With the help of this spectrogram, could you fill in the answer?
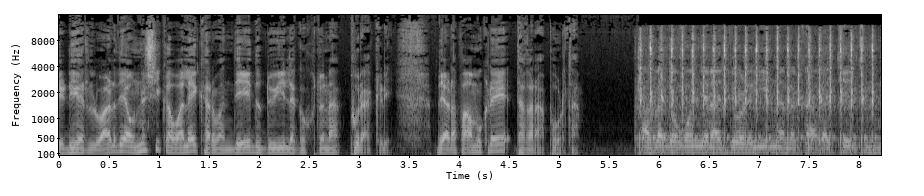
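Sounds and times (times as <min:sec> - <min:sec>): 
speech: 0:00.0 - 0:08.2
diesel generator engine driving a pump lifting water from deep wells in Kandahar: 0:05.8 - 0:08.2.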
